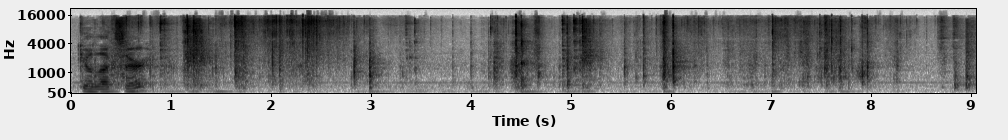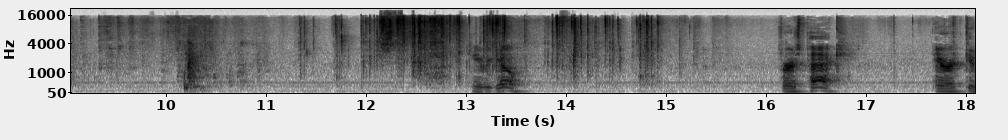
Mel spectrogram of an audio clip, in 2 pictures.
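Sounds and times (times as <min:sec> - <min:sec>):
plastic wrapping crinkling: 0:00.3 - 0:03.5, 0:04.2 - 0:08.6, 0:11.3 - 0:15.4.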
